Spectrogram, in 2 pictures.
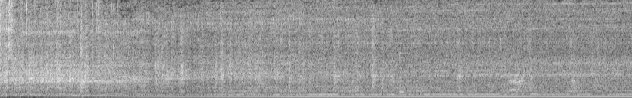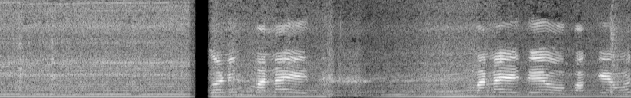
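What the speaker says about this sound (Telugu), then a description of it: "మిక్సీ పడుతున్నాడు" A mixer grinder whirs loudly and steadily at close range, briefly stopping, then restarting as a voice talks over it.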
